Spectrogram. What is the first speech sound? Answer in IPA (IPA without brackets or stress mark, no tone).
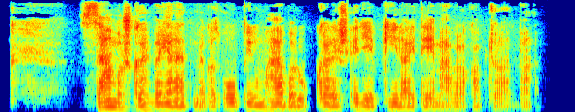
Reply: s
